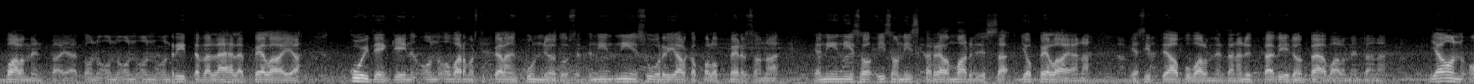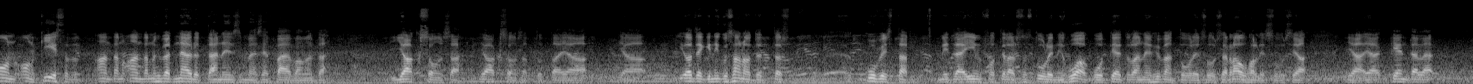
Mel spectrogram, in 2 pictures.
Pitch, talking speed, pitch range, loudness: 110 Hz, 145 wpm, 100-120 Hz, -23 LUFS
